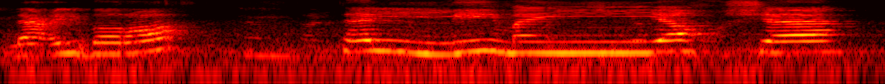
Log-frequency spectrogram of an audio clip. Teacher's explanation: It was idgham without gunna. No nasal sound.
